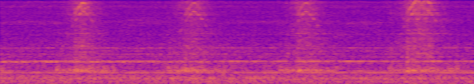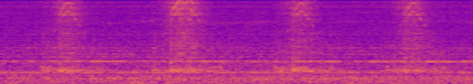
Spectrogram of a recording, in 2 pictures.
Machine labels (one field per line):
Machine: slide rail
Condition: normal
